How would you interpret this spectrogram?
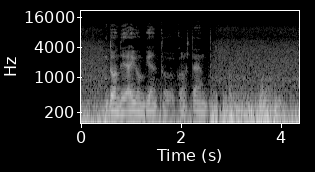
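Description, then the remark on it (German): A voice speaks briefly over a low, steady rush of permanent wind at Tambores, a village of about 1500 people on a hill surrounded by land and wide steppe. The wind then swells into a louder, rumbling gust buffeting the microphone once the talking stops. “Tambores wird auch der Ort des Windes genannt, denn er liegt auf einem Hügel und es weht ein permanenter Wind.”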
